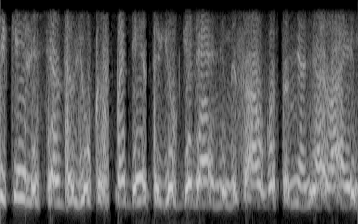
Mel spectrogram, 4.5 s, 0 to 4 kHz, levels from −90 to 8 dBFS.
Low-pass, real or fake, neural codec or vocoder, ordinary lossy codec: 3.6 kHz; fake; vocoder, 44.1 kHz, 128 mel bands every 512 samples, BigVGAN v2; AAC, 24 kbps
